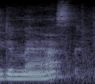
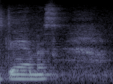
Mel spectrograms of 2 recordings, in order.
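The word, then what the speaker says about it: damask: Um, and this one is called Regency de Mask or Damisk. Apparently I've been saying it wrong. It's Damisk.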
